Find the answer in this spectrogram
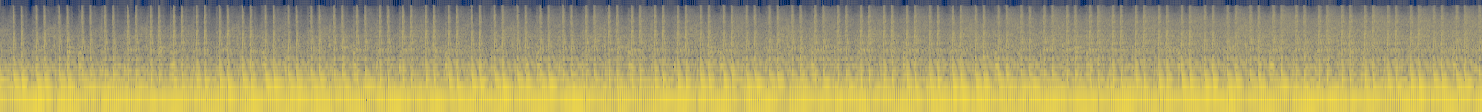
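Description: Hard industrial techno playing loud and steady: a heavy, unbroken bass under a fast, even pulse.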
